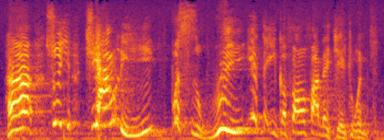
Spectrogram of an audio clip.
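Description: Animated older preacher man, high lively voice. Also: brisk. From China. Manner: animated, laughs often, mixes in English words. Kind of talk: sermon.

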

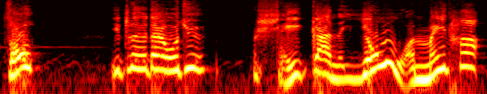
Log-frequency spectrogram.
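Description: A man voicing a hot-tempered, brash disciple who blusters loud and fast. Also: big pitch swings, no room sound. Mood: fired up. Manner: loud, high, blustering and rushed.

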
